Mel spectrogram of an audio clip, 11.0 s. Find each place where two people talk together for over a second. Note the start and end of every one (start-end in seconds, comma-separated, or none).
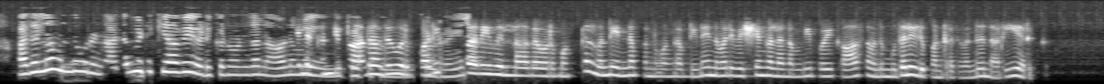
3.0-4.4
